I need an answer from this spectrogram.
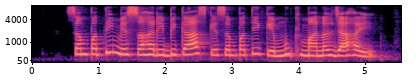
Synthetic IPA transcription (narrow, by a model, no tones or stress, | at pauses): səmpət̪ːimesəɦɾibikaskesəmpət̪ːikemukʰjəmanəld͡ʒaɦəj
